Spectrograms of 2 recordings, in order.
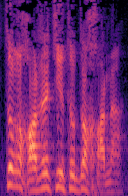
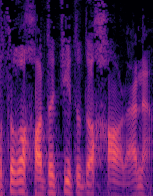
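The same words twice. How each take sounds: First: 做 hit hard and loud; emphatic correction. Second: Mild sigh of a worried believer; complaining church member. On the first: Shown as a demonstration. Pastor correcting the believer, 做 stressed loudly. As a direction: punch 做 in 做个好的基督徒好难 with a sharp, loud push. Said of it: "你没听懂，". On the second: Retold or imitated. Pastor voicing a believer's complaint, mildly. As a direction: quote the member's complaint gently. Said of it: "说：".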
